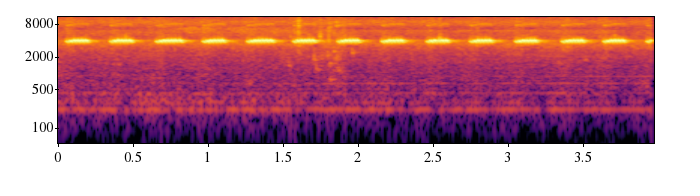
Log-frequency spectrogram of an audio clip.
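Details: Cricket at night in a forest, steady shrill pulses repeated about three times per second over a faint low droning hum.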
